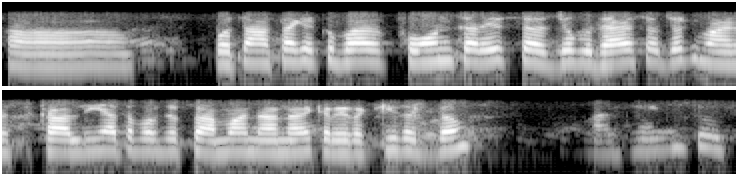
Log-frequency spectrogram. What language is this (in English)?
Sindhi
